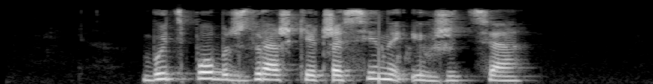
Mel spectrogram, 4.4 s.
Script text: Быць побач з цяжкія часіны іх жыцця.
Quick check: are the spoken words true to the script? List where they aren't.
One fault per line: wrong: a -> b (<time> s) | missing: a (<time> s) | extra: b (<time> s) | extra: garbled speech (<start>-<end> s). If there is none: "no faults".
no faults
